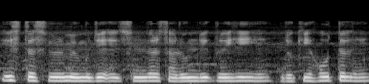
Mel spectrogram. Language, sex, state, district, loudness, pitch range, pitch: Hindi, male, Arunachal Pradesh, Longding, -13 LUFS, 160-170 Hz, 165 Hz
